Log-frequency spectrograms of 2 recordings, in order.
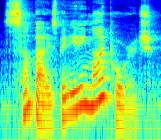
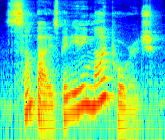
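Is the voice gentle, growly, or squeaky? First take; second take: gentle; gentle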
